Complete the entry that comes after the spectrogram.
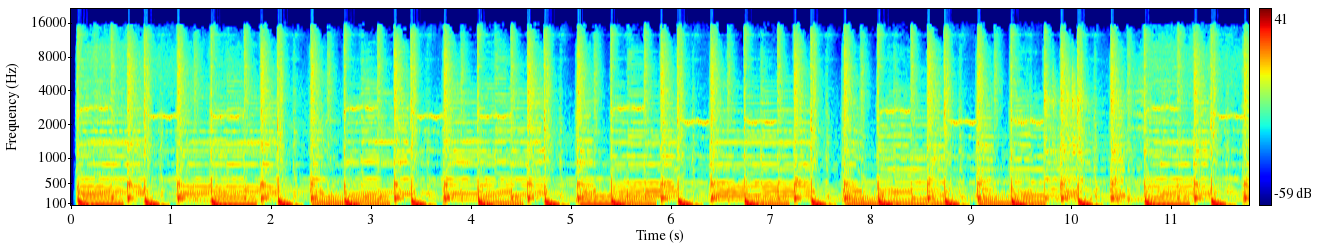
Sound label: remix instrumental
